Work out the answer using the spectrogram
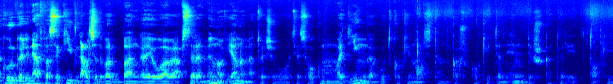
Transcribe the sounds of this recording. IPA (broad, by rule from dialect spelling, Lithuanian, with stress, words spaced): ˈkʊr ɡɐˈlʲɪ ˈnʲɛt pɐsɐˈkʲiːt ˈɡɐlʲ ˈt͡ʃʲɛ dɐˈbɐr bɐŋˈɡɐ jɛʊ ˈɐ ɐpʲsʲɪrɐˈmʲɪnoː ˈʋʲiɛnʊ mʲɛˈtʊ ˈt͡ʃʲɛ ˈbʊʋoː tʲiɛˈsʲoːk mɐˈdʲiːŋɡɐ ˈbuːt koːˈkʲiː ˈnoːrs ˈtʲɛn kɐʃˈkoːkʲiː tʲɛn ˈɪnʲdʲɪʃkɑː tʊˈrʲeːt ˈtoːkʲiː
